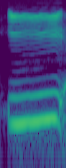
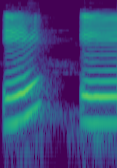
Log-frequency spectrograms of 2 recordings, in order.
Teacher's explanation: the lips are spread when you say e and open and neutral when you say a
